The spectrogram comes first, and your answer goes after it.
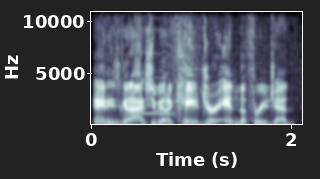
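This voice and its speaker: Fast, lively stuffy-nosed male caster. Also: a little high, slight background noise. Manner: excitable, swearing, filler-heavy. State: stuffy nose. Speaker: esports caster. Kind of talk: live game commentary.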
